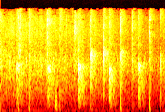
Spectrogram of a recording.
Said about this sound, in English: Woo, guys, round of applause.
